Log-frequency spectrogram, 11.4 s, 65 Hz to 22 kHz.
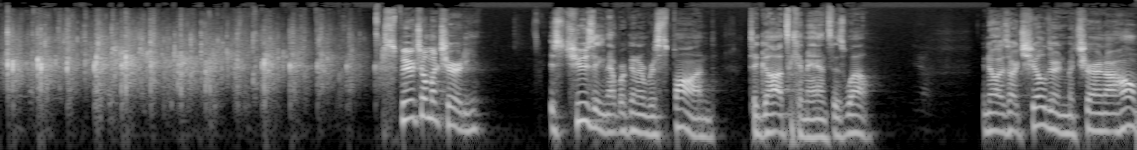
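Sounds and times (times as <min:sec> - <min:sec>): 
live audience clapping: 0:00.0 - 0:04.4
speech: 0:04.0 - 0:04.9, 0:05.5 - 0:08.8, 0:09.8 - 0:11.3.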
